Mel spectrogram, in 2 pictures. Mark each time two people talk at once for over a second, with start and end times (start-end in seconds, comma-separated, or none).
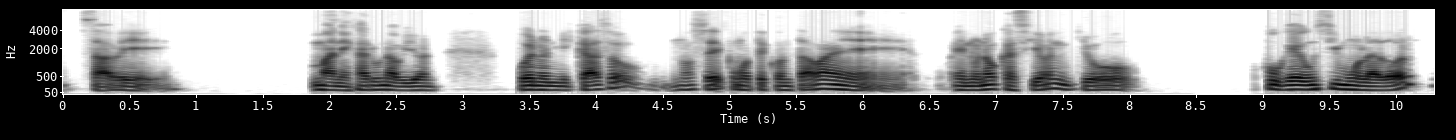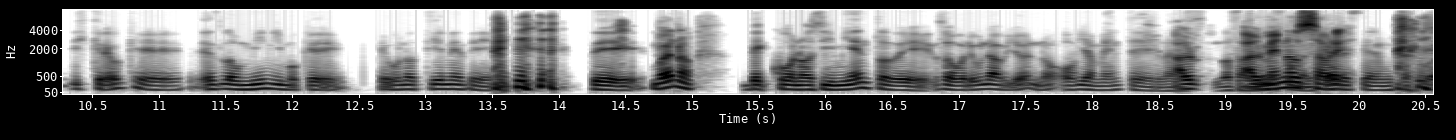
18.6-19.9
